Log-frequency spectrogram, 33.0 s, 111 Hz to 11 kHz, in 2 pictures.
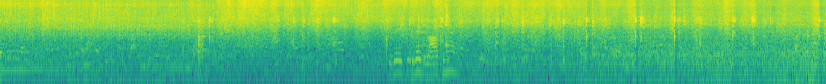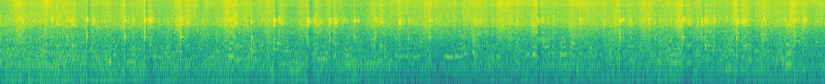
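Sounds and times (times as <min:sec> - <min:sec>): noodles sizzling in a wok: 0:00.0 - 0:33.0
spatula clacking against wok: 0:07.6 - 0:15.5, 0:16.1 - 0:33.0.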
